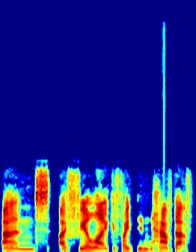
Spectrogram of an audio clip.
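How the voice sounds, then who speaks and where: A woman's voice: fairly low pitch, little pitch movement, unhurried, sharp tone, no room sound, muffled recording. A woman author talking candidly in an interview, rambling, restarting her sentences and laughing often. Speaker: author guest.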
